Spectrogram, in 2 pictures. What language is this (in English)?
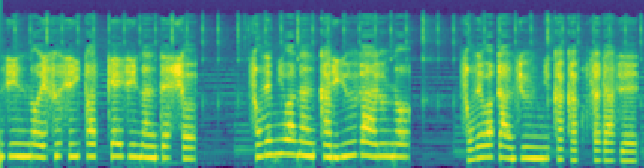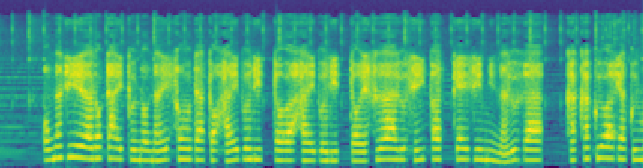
Japanese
